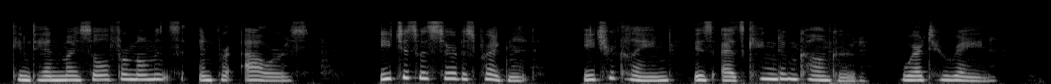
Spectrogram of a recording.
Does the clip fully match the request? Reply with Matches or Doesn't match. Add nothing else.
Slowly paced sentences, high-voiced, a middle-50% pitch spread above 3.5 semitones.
Matches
